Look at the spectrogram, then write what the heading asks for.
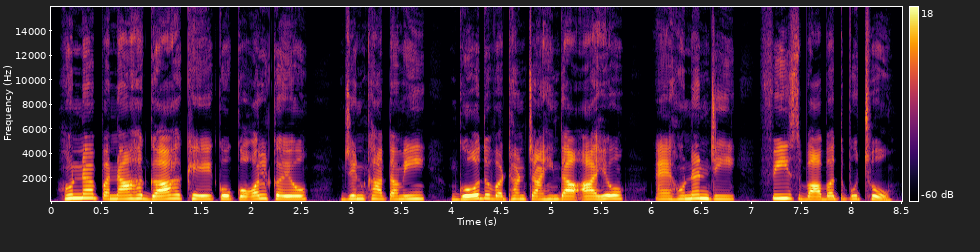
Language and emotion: Sindhi, neutral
